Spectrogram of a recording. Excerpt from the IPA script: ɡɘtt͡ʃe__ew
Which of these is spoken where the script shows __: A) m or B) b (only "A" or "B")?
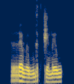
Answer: A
